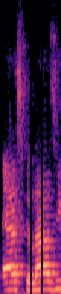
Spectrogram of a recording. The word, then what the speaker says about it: Ashkenaz: a fake name have you ever heard of ashkenazi jews yeah okay if you go to verse chapter 10 verse 2.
